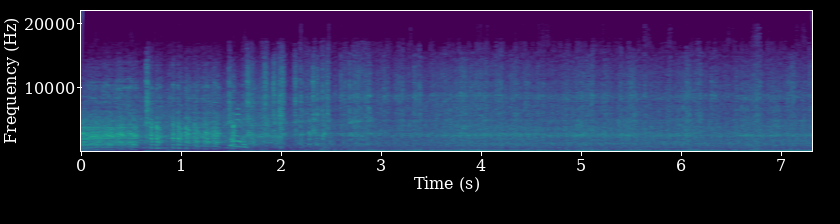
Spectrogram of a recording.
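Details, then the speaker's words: Big-cam big block Chevy with a rebuilt Holley 750 Double Pumper stumbles and surges at idle, kept alive by repeated throttle pumps. It runs very rich yet seems short of fuel to idle alone; idle mixture screws to be checked. "so far what it seems like is that I'm having to keep pumping the accelerator to keep the engine running even though it's running stupid Rich it's almost like it's not getting enough fuel to keep idling on its own"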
